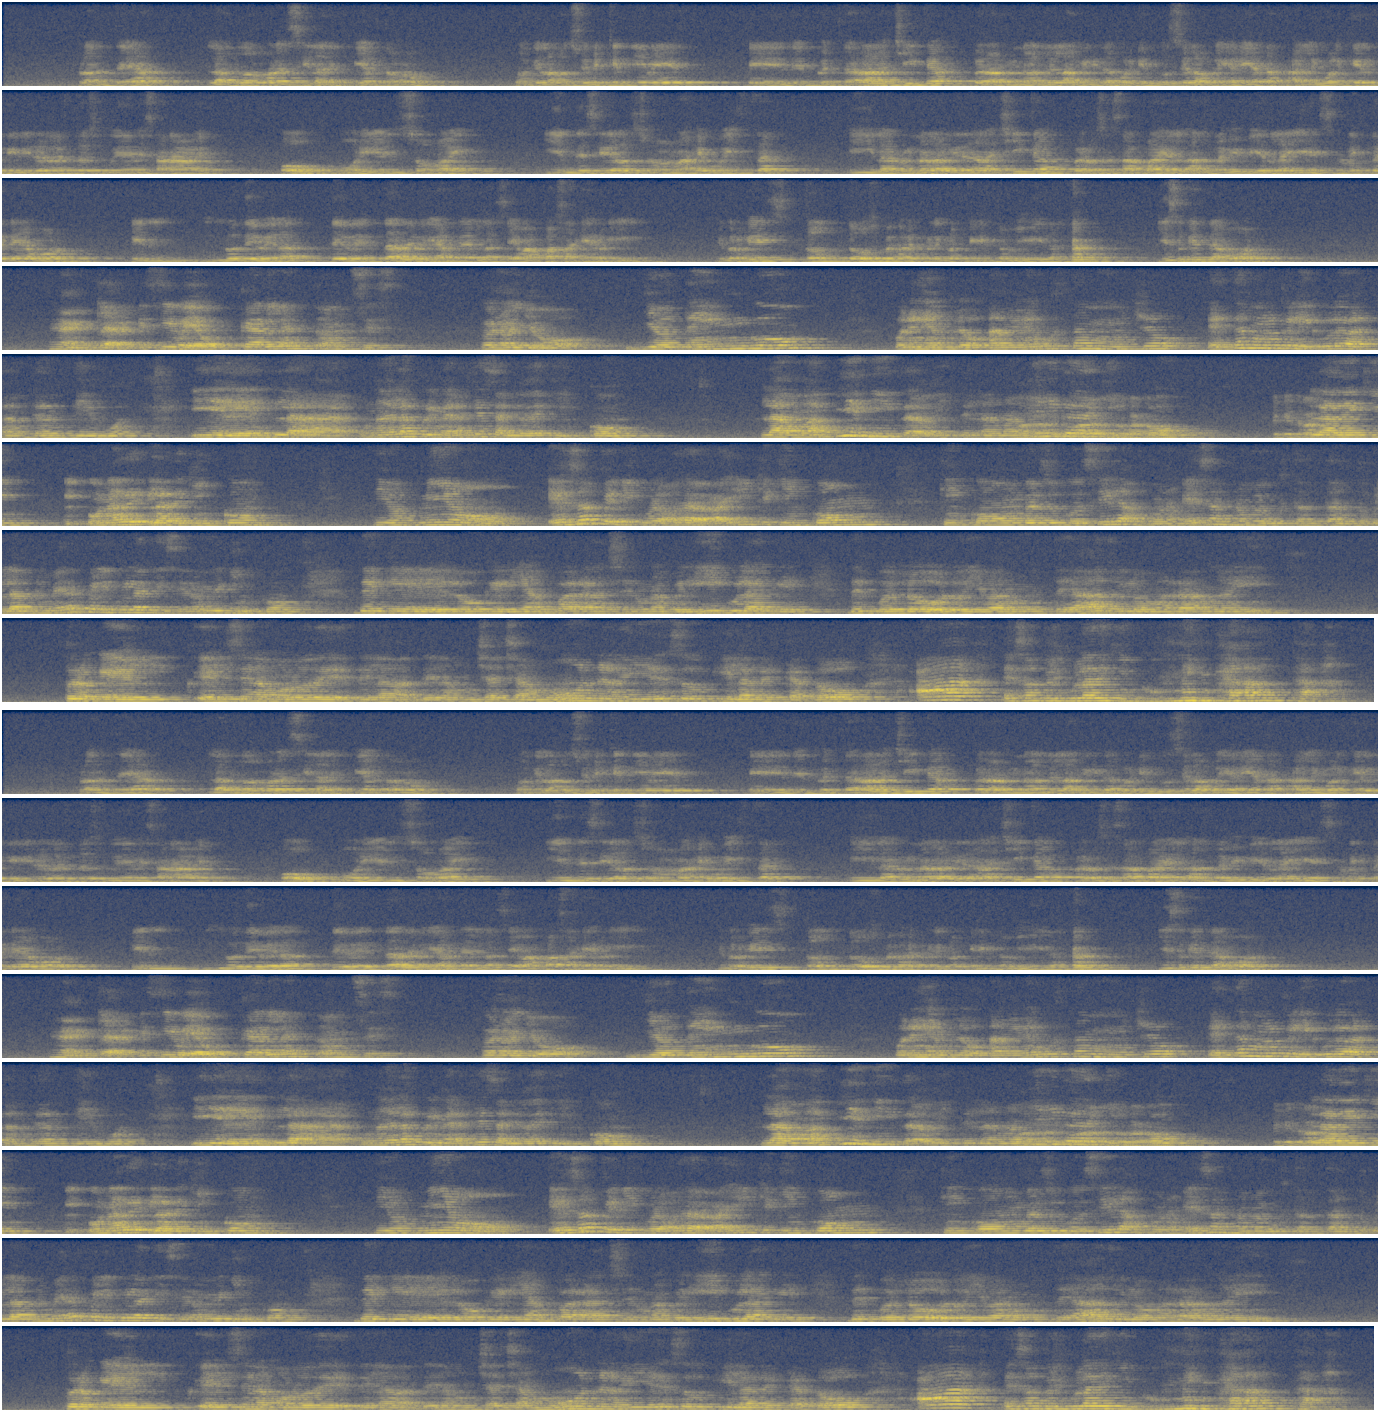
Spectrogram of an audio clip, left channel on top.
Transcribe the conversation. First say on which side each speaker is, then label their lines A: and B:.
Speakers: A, on the left (about 60°); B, on the left (about 85°).
A: plantea la duda moral si la despierta o no. Porque las opciones que tiene es eh, despertar a la chica, pero arruinarle la vida, porque entonces la obligaría, ta- al igual que él, vivir el resto de su vida en esa nave o morir él solo ahí. Y él decide la opción más egoísta y le arruina la vida a la chica, pero se salva él al revivirla y es una historia de amor que él lo deberá, de verdad deberías verla. Se llama Pasajero y yo creo que es top dos mejores películas que he visto en mi vida. <laughs> Y eso que es de amor.
B: Ah, Claro que sí, voy a buscarla entonces. Bueno, yo, yo tengo. Por ejemplo, a mí me gusta mucho, esta es una película bastante antigua y
A: Sí,
B: es la una de las primeras que salió de King Kong, la más viejita, ¿viste? La más
A: ¿cuál,
B: viejita
A: cuál?
B: de King
A: No la
B: Kong,
A: conozco. ¿De qué trata?
B: la de King, una de la de King Kong. Dios mío, esa película, o sea, ahí que King Kong, King Kong versus Godzilla, bueno, esas no me gustan tanto. La primera película que hicieron de King Kong, de que lo querían para hacer una película, que después lo, lo llevaron a un teatro y lo amarraron ahí, pero que él, él se enamoró de, de la, de la muchacha mona y eso, que la rescató. Ah, esa película de King Kong <laughs> me encanta.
